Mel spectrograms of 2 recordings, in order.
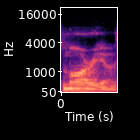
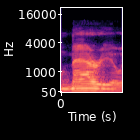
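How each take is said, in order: First: Mario with first vowel as in "car"; corrected pronunciation. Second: Mario with first vowel as in "marry"; New York pronunciation. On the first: Wife quoted correcting his accent, Mario with AH as in "car". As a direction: say Mario with an open AH, MAH-rio. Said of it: "she says". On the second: Wife quoted correcting his accent, New York Mario with A as in "marry". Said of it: "That's only New Yorkers call Mario". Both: Retold or imitated.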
